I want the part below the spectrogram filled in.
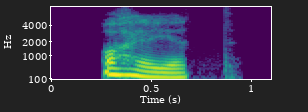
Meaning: instead of
- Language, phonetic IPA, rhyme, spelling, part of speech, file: Hungarian, [ˈɒɦɛjɛtː], -ɛtː, ahelyett, adverb, Hu-ahelyett.ogg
